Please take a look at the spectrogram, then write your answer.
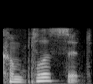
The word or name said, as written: complicit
